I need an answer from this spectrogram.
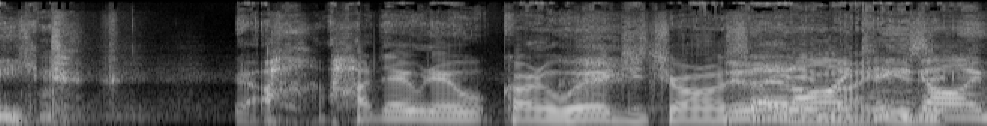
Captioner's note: laughs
